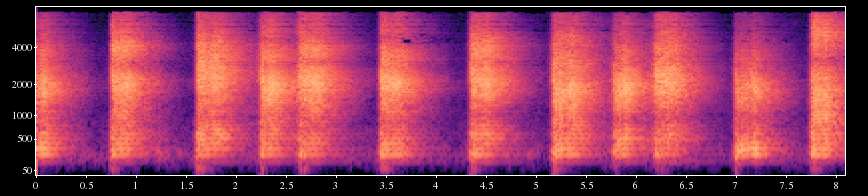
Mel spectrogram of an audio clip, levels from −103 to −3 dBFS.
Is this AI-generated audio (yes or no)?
yes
